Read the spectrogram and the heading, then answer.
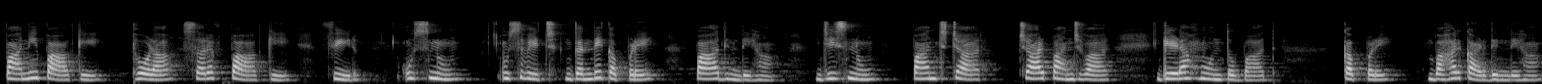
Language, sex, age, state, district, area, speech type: Punjabi, female, 18-30, Punjab, Gurdaspur, urban, spontaneous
